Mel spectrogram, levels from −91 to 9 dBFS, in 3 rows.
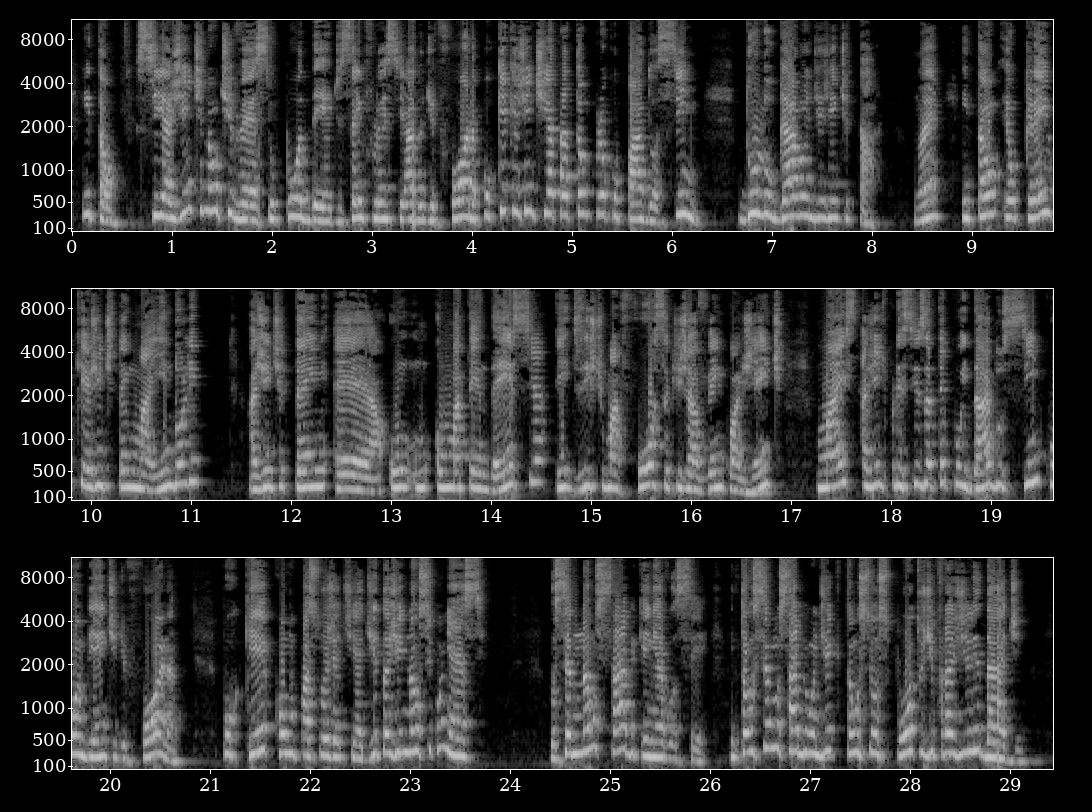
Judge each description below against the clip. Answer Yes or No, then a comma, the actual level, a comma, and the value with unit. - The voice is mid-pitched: No, very high, 265 Hz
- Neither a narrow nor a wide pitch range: Yes, average, 4.2 semitones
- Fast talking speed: Yes, fast, 200 wpm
